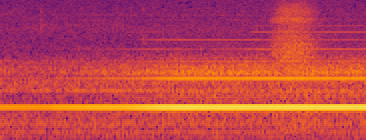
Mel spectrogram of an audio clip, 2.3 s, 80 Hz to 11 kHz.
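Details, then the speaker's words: Vintage Hy-Gain Hy-Range V model 674B 23-channel SSB CB transceiver after repair, receive test at -118 with squelch fully open: clean steady mid-pitch test tone heard clearly through hiss; receiver sensitivity good. "pretty good. Yeah, I mean, negative 118, you can still hear it in there."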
